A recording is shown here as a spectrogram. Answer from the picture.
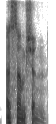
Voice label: "Assumption", British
